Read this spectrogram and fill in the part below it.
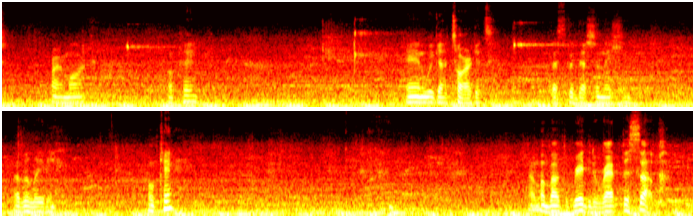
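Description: A low murmur fills a large echoing indoor hall.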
